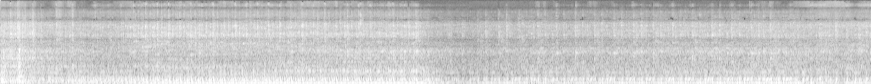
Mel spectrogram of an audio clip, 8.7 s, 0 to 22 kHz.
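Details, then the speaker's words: 1972 Ford F-350 V8 auction truck after getting it running: deep even rumble rising on a throttle blip and settling smoothly, no valve clatter; sounds and runs good, owner suspects a minor exhaust leak on one side. "I'll bet that we can make her pull off this trailer pretty simple. I just can't do it holding y'all. Sounds good, runs good."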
